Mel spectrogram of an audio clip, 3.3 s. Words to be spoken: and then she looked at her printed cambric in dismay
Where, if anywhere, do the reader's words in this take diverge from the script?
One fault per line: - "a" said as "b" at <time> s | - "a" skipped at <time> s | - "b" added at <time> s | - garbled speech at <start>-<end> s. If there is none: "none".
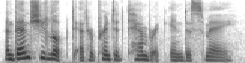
none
